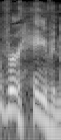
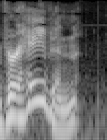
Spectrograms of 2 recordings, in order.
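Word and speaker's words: Verhoeven: I mean, Peter Verhaeven, I believe is the correct pronunciation of his, his name is Dutch filmmaker.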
